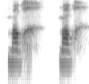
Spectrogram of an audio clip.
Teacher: karena gho itu g sama H kamu g-nya enggak boleh hilang enggak boleh ketutup sama si h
